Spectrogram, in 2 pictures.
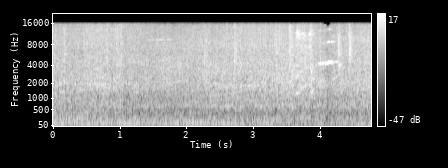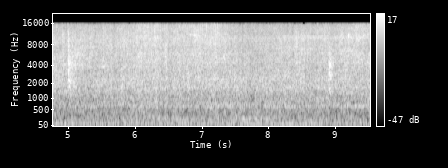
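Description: Steady road traffic: a continuous low rumble of motor vehicles running past.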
